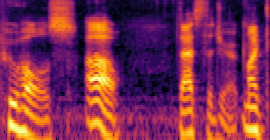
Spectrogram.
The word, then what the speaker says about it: Pujols: Pujoles is pronounced Pujols.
